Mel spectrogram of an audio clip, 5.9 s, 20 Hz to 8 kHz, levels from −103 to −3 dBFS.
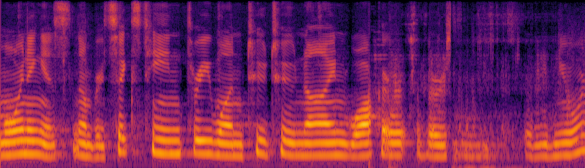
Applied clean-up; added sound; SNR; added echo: neural separator model SepFormer DNS4.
